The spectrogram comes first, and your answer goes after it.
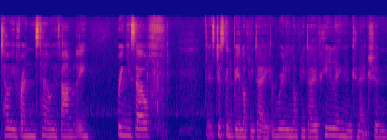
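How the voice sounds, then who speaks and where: Somewhat breathy and fairly low in pitch, a woman speaks with a southern English accent, fairly even intonation and a moderate pace. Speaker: shaman and workshop leader. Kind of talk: casual live stream. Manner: halting, with filler words.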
